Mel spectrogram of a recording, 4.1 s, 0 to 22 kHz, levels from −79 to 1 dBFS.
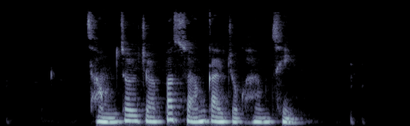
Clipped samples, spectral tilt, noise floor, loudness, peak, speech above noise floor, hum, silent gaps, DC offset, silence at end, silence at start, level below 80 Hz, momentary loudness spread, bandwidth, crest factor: under 0.1%; -6 dB/octave; -74 dBFS; -24 LUFS; -8 dBFS; 51 dB; none; none; under 0.1%; 1.1 s; 0.85 s; -64 dBFS; 8 LU; 15 kHz; 18 dB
